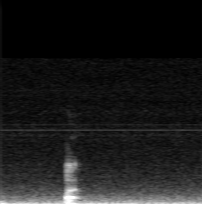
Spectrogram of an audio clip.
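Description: A man's voice saying one short word, "like", about two thirds of a second in, in an otherwise quiet pause with faint room tone.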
